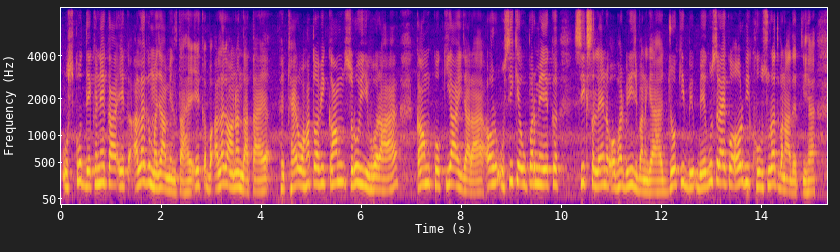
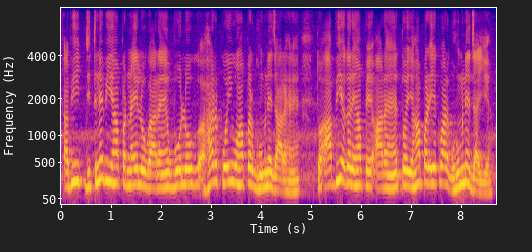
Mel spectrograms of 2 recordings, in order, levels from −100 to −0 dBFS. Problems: constant background noise, echo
